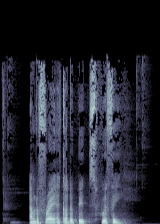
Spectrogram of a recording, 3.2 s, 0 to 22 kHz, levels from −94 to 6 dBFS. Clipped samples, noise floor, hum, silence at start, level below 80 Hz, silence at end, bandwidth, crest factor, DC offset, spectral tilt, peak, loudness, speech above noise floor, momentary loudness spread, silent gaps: under 0.1%; -52 dBFS; none; 0.6 s; -48 dBFS; 0.75 s; 17 kHz; 16 dB; under 0.1%; -5 dB/octave; 0 dBFS; -15 LUFS; 37 dB; 7 LU; none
